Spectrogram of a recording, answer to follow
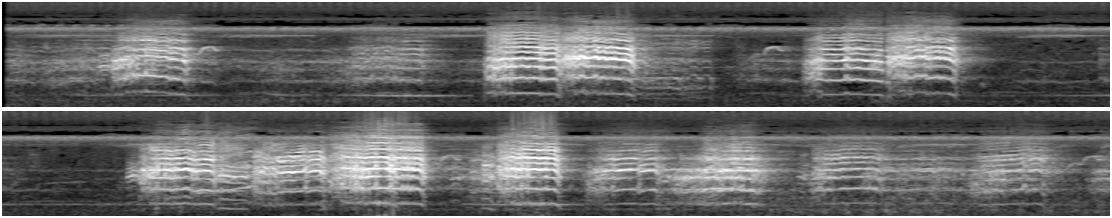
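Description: Blue-throated macaws giving harsh, raspy squawks. The calls come in short bouts at first and follow one another almost without a break from about eight seconds in. A steady high-pitched drone runs underneath.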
